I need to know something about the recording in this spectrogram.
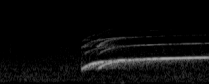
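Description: Ambulance siren starting up about a second in: a rising wail that sweeps up quickly, then holds a slowly climbing tone, over faint street noise.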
